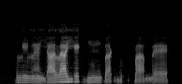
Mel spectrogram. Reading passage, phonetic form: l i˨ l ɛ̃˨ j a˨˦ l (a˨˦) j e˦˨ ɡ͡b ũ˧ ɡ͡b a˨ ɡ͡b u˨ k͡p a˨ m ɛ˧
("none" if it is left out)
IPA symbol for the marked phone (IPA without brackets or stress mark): a˦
